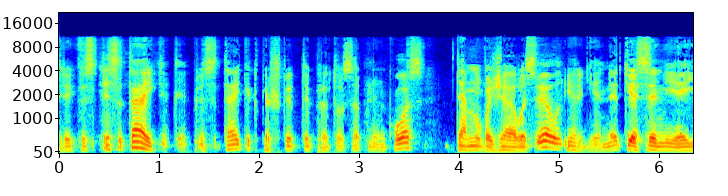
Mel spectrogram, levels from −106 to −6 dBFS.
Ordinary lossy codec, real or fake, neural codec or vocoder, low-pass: AAC, 32 kbps; fake; codec, 24 kHz, 1 kbps, SNAC; 10.8 kHz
